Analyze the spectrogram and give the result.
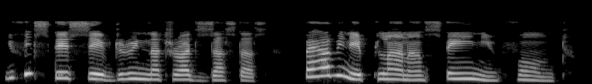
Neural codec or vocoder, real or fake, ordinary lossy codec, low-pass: none; real; none; none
